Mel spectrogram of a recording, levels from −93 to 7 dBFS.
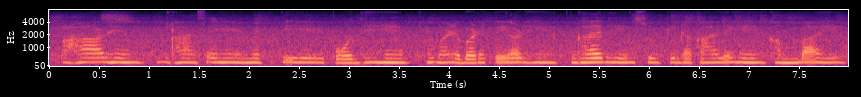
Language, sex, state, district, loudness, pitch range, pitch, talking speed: Hindi, female, Bihar, Madhepura, -16 LUFS, 205-220 Hz, 215 Hz, 135 wpm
